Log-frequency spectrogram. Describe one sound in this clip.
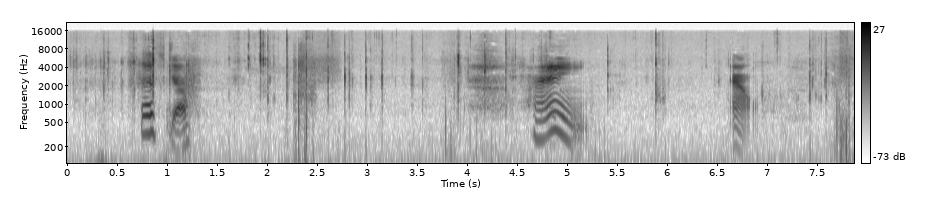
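Small toys scrape and click on loose gravel.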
